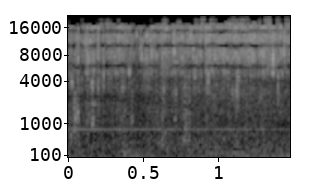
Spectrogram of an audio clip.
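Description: Water pours over freshly sown seeds, a soft, steady, close trickle and splash running without break at low volume.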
